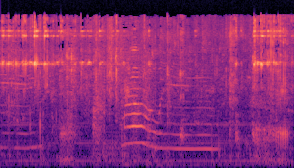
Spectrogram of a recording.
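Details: A female micro teacup silver poodle puppy gives one whimper indoors, rising briefly and then holding a long, steady, lower whine for over a second, with soft rustling and a low hum around it.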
